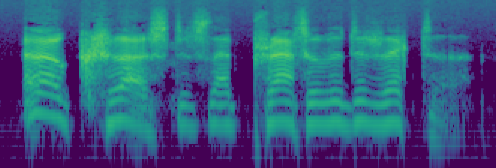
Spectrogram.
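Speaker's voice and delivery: stage whisper, slow and carrying. Reading a novel aloud, an actor mutters about the director: stage whisper. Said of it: "in a well-judged stage whisper".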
